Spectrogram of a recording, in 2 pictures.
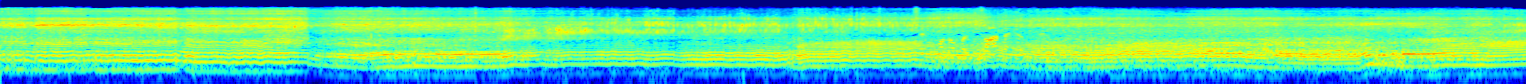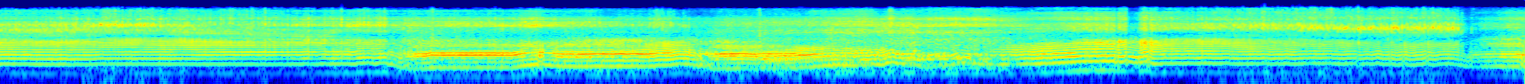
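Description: Go-kart engine revving up and down as the kart laps: the pitch climbs for a few seconds on each straight, then drops as it lifts off for the next corner, several times over.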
